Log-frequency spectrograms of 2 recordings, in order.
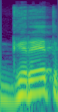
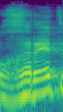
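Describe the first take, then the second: First: "ग्रैत" begun with a plain hard g; correct hard g. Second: "ग्रैत" with a throaty gh at the start; wrong ghain sound. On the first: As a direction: say "ग्रैत" with g, not throaty gh. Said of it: "ये गा से बोलना". ("ग्रैत" गा से, ग़ैन से नहीं) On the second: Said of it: "ग्रैत नहीं बोलना है". ("ग्रैत" हलक से, ग़ैन के साथ) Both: Shown as a demonstration.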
